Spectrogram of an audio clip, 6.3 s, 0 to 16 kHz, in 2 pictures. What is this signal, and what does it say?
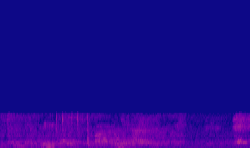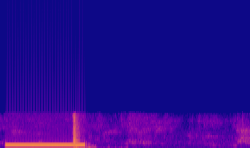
Ringback tone (Europe, 425 Hz).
